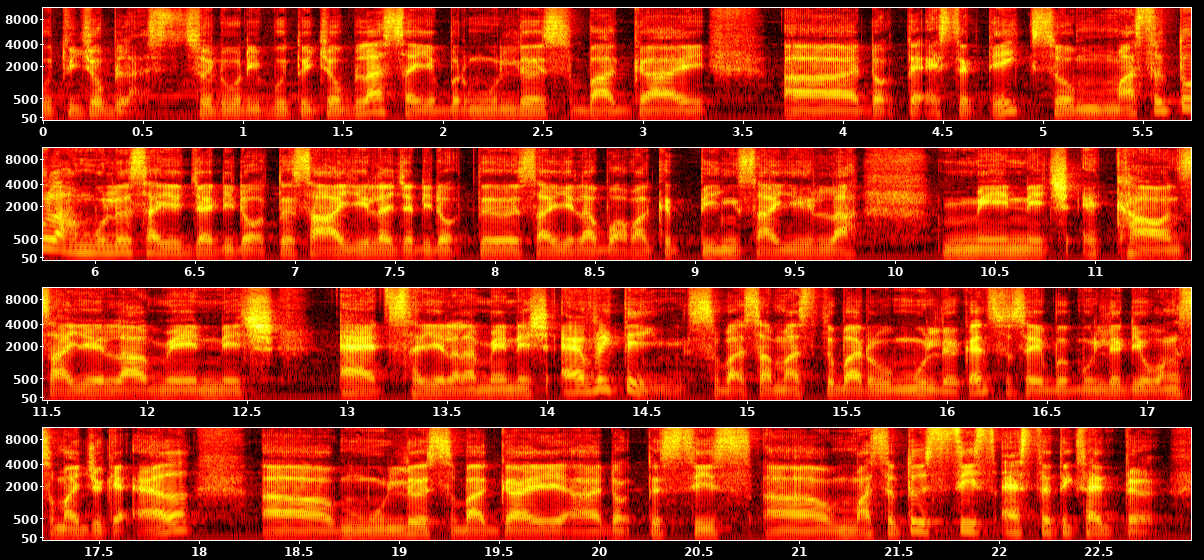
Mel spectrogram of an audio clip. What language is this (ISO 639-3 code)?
msa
